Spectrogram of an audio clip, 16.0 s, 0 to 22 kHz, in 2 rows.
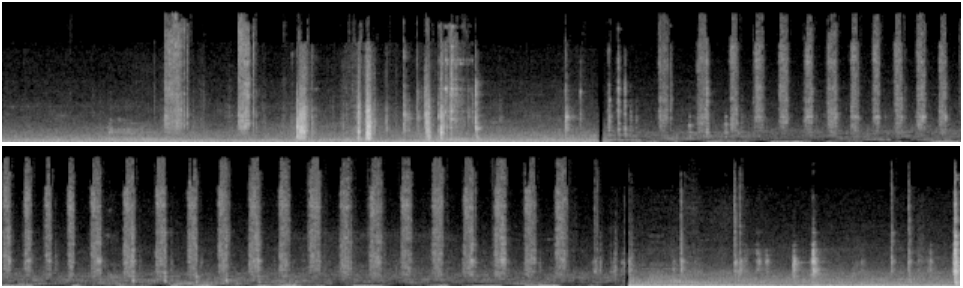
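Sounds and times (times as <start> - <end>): metal parts and tools clinking: 1.3 - 15.9.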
